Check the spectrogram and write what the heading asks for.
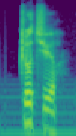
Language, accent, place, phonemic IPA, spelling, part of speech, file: French, France, Lyon, /klo.tyʁ/, clôtures, noun, LL-Q150 (fra)-clôtures.wav
- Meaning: plural of clôture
